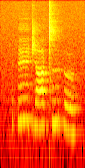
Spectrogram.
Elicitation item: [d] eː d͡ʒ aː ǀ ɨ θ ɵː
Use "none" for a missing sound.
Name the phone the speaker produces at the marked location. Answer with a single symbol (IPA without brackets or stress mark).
θ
